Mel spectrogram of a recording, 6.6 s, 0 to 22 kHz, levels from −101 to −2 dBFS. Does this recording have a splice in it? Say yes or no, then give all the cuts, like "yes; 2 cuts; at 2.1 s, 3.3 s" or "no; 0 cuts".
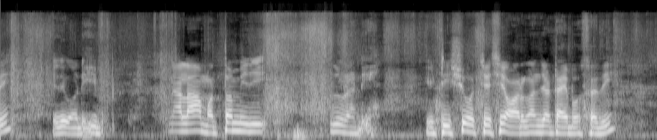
yes; 1 cut; at 1.8 s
